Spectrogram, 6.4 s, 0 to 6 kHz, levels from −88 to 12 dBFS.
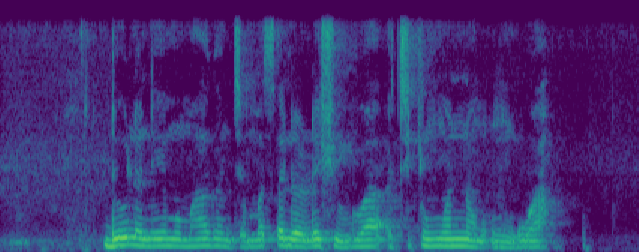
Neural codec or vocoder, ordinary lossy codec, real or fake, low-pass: vocoder, 44.1 kHz, 128 mel bands every 256 samples, BigVGAN v2; none; fake; 5.4 kHz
